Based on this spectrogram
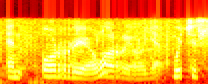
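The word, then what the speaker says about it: hórreo: This wooden structure here is called an horreo. Horreo, yes. Which is spelled H-O-R-R-E-O, yes, correct?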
